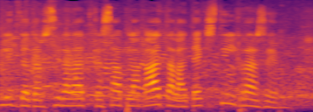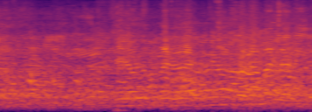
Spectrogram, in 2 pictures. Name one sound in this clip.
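A crowd of elderly people chatters in a large echoing hall.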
